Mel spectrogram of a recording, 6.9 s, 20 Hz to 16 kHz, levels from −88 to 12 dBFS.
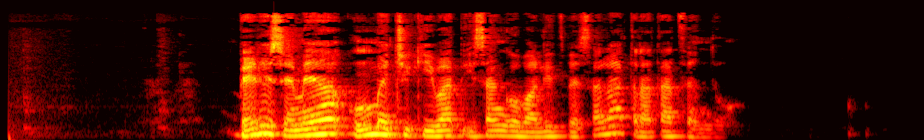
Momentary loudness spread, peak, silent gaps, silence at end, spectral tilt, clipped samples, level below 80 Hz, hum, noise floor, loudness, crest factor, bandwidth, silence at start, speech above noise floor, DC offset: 14 LU; 0 dBFS; none; 1.6 s; -4.5 dB/octave; under 0.1%; -56 dBFS; none; -85 dBFS; -16 LUFS; 18 dB; 11.5 kHz; 1.75 s; 69 dB; under 0.1%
